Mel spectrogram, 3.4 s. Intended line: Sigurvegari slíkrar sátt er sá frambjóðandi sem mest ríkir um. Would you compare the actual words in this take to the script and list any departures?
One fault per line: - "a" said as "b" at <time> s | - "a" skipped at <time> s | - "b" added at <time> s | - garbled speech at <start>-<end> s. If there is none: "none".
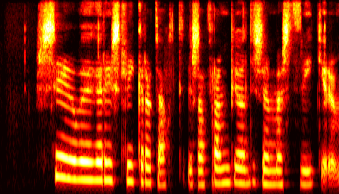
none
